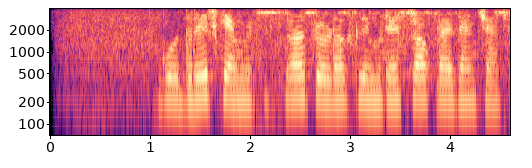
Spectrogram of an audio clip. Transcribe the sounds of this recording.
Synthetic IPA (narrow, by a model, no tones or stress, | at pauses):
ɡod̪ɾed͡ʑkɛmsnəlpɾɔɽəkʈslimiʈeɖsʈɔk̚pɾajd͡zãɲt͡ɕjat̪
